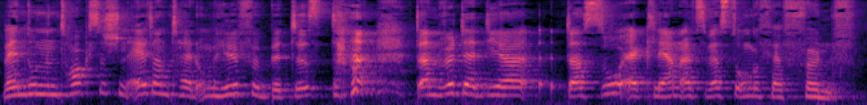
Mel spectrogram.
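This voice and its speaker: A woman's voice: medium pitch, normal speed. Chatty, emphatic woman coach. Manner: chatty and emphatic, often adds a questioning "ne?"; addresses viewers directly and informally. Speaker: coach for people affected by narcissistic abuse. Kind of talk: casual direct-to-camera advice talk.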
